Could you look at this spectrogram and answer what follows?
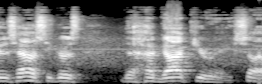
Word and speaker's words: Hagakure: When I went to his house, he goes, the Hagakure. So I may have mispronounced that one.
